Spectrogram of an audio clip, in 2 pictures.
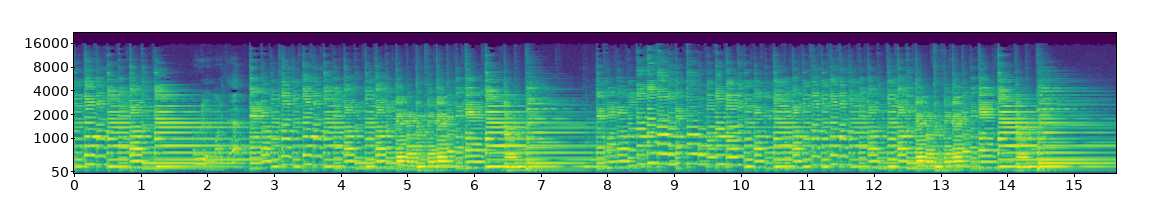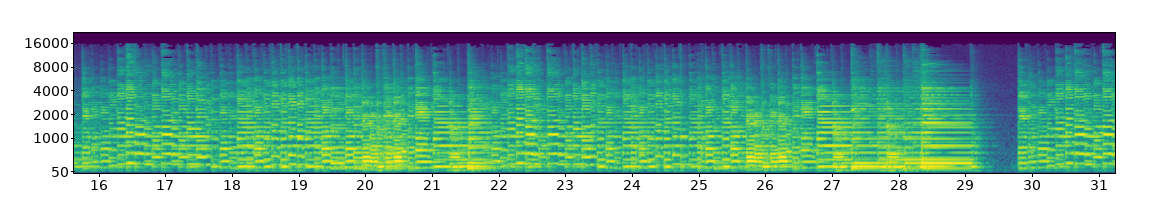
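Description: Steel-string dreadnought acoustic guitar flatpicked, playing a bluegrass single-note lick. The run breaks twice to let notes ring and decay, about seven and fifteen seconds in. The playing cuts off sharply just before the end.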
